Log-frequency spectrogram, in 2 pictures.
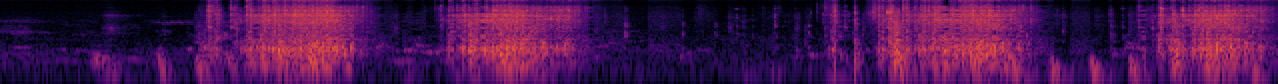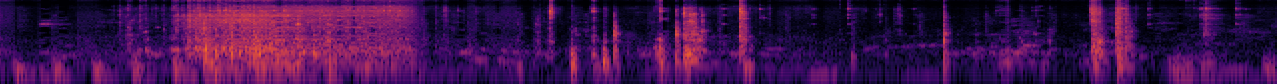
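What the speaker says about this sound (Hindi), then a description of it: "तो हम ध्यान से सिलाई लगाएंगे जो कि गड़बड़ ना हो" Blouse sleeve stitched on a sewing machine in bursts of fast, rattling whirring, five runs of a second or so separated by short pauses, followed by lighter mechanical clicks and taps.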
